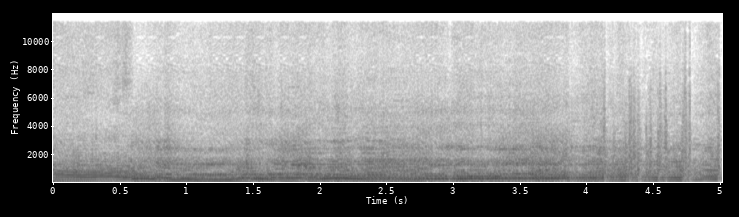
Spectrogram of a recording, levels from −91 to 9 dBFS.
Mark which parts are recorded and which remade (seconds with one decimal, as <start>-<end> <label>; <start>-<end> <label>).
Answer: 0.0-1.9 remade; 1.9-2.5 recorded; 2.5-4.0 remade; 4.0-5.0 recorded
